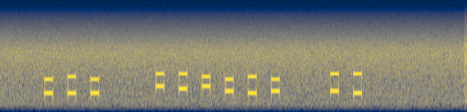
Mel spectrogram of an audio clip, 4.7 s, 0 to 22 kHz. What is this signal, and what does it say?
DTMF, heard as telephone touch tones, dialled by machine, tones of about 80 ms, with radio hiss and a squelch burst at the end. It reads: 121 #90424 63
